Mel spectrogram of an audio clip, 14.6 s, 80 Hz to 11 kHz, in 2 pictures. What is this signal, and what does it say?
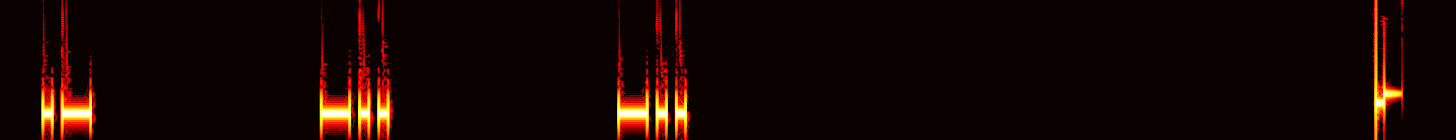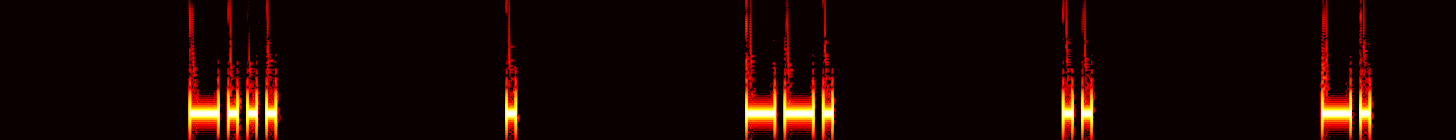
Morse code, heard as a keyed tone, about 25 wpm, spaced as for 7 wpm, 700 Hz. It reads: ADD BEGIN
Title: 8x Character Spacing - Top 300 Words - 25wpm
